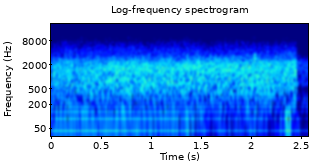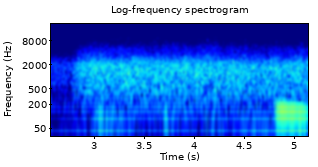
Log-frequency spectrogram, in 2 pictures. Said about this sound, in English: You can give yourselves a huge round of applause.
